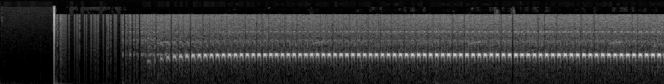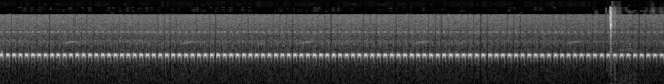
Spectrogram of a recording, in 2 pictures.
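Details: An American toad gives a long, sweet, high trill that rises briefly, then holds one steady pitch.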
